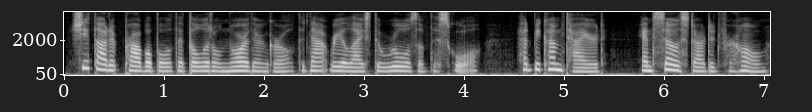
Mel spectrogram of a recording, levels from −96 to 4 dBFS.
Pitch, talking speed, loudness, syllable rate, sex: 205 Hz, 210 wpm, -18 LUFS, 5.6 syllables/s, female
